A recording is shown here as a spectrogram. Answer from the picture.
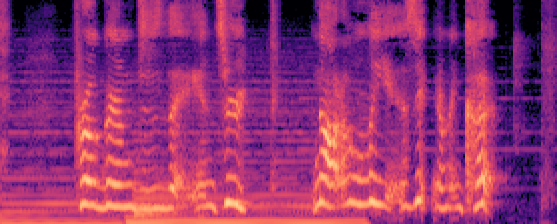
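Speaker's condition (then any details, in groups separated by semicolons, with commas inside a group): Cerebral palsy, quadriplegic; able to speak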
